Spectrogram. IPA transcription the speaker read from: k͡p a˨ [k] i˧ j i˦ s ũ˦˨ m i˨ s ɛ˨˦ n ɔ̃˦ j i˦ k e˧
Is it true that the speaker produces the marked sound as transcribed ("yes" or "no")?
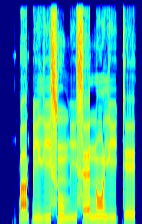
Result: no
